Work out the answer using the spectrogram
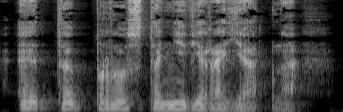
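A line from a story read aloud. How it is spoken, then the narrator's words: Angry muttering. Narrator (Russian): пробормотал он со злостью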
